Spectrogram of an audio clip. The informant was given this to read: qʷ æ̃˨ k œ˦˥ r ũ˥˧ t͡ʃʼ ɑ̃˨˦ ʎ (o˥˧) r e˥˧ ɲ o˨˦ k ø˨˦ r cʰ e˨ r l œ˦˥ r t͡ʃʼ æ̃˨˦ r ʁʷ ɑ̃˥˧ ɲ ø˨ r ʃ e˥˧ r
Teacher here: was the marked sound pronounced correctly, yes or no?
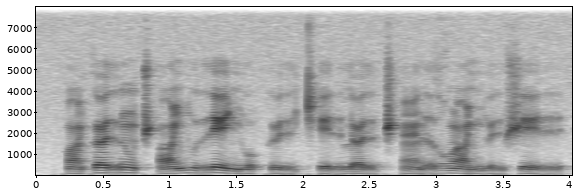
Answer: no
